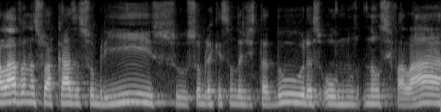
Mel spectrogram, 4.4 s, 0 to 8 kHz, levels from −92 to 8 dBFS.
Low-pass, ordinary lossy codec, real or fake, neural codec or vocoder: none; none; real; none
